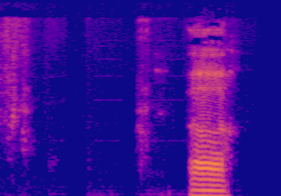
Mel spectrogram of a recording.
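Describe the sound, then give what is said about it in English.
A single loud, abrupt sneeze bursts out near the end, sharp and voiced, after a soft breathy intake and a few faint clicks and rustles in otherwise quiet surroundings. “Bless you.”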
